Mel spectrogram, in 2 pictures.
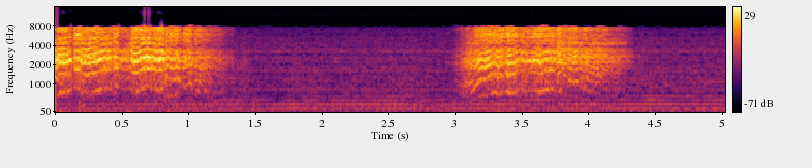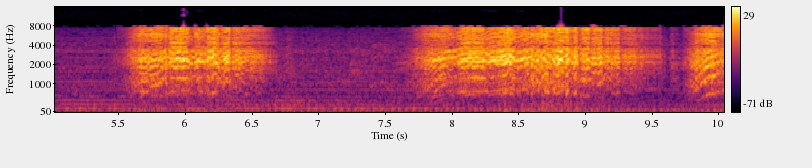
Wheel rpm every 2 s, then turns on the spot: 40, 50, 50, 110, 160.
2-4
